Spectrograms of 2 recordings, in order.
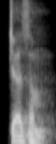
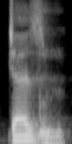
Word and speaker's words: جزم: کا نواں لفظ ہے جزم۔ یہ غلط تلفظ ہے، درست تلفظ ہے جزم۔ دوبارہ سنیے، جزم۔ بچوں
